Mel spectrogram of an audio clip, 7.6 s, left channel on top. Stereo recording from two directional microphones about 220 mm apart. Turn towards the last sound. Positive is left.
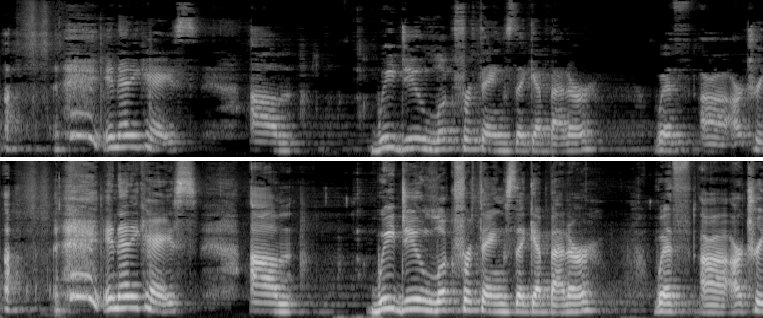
turn(degrees=-40)  # may be behind; listen again after turning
